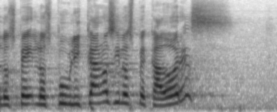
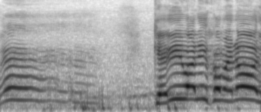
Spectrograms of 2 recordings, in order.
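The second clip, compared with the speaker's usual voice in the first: crowd cheering; 6 semitones higher than usual. Retold or imitated. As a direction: shout like a partying crowd. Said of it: "y la gente gritando".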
